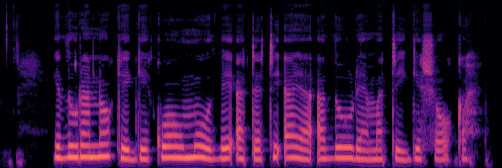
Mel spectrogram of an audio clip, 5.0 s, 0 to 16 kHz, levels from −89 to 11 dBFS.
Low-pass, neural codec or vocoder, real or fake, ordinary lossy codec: 14.4 kHz; none; real; none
